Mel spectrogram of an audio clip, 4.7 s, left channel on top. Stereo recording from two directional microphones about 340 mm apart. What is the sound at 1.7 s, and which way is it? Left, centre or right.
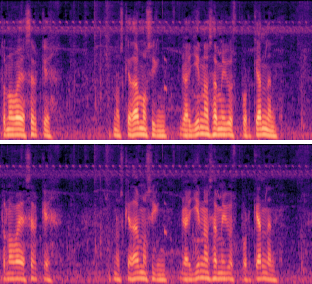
Speech, centre.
